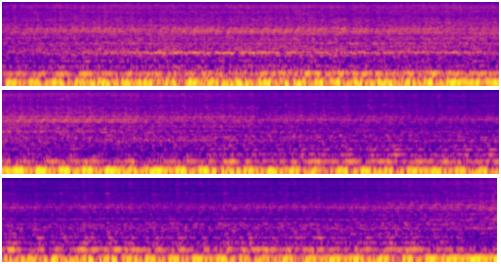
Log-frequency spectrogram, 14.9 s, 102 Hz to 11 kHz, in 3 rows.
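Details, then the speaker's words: 1988 Foxbody coupe V8 after its no-start fix: the coil wire and a failed ignition switch/harness in the steering column were repaired, wiring cleaned up and the nitrous removed. It fires up and settles into a steady even deep idle with no misses, knocks or ticks. "So success, got the ignition problem sorted out, got a whole bunch of wiring cleaned up, got the nitrous off, car's looking pretty good."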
